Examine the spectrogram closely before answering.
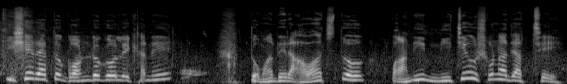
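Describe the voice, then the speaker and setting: A man's voice: sits high, big pitch swings, moderate pace, noisy background. A man voicing an earnest animal character in a children's cartoon fable. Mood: indignant.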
